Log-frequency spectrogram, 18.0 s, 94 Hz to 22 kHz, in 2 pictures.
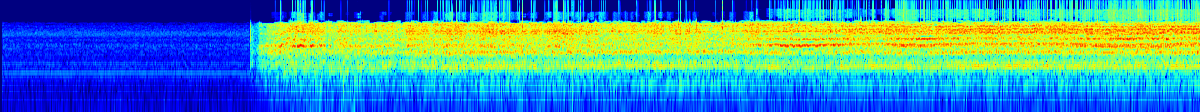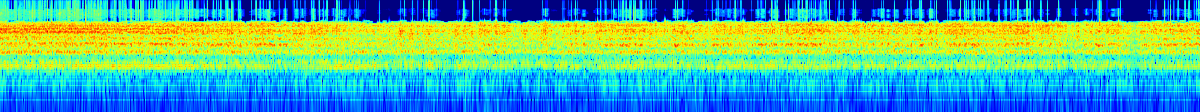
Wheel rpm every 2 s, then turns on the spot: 10, 190, 230, 220, 220, 230, 230, 230, 230.
none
